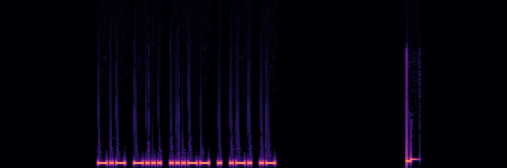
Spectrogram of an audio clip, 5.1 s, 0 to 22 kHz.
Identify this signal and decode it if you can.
Morse code, heard as a keyed tone, about 40 wpm, 700 Hz. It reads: KB3ERA
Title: USA Call Signs - 6 Characters - 8x Character Spacing - 40wpm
